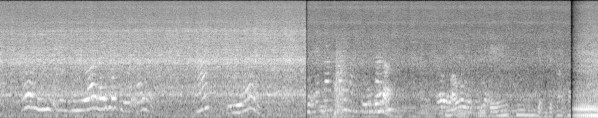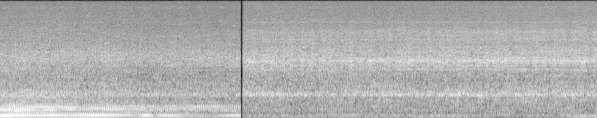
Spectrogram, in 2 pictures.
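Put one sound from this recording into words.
Metal tongs clink against a hot pan.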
